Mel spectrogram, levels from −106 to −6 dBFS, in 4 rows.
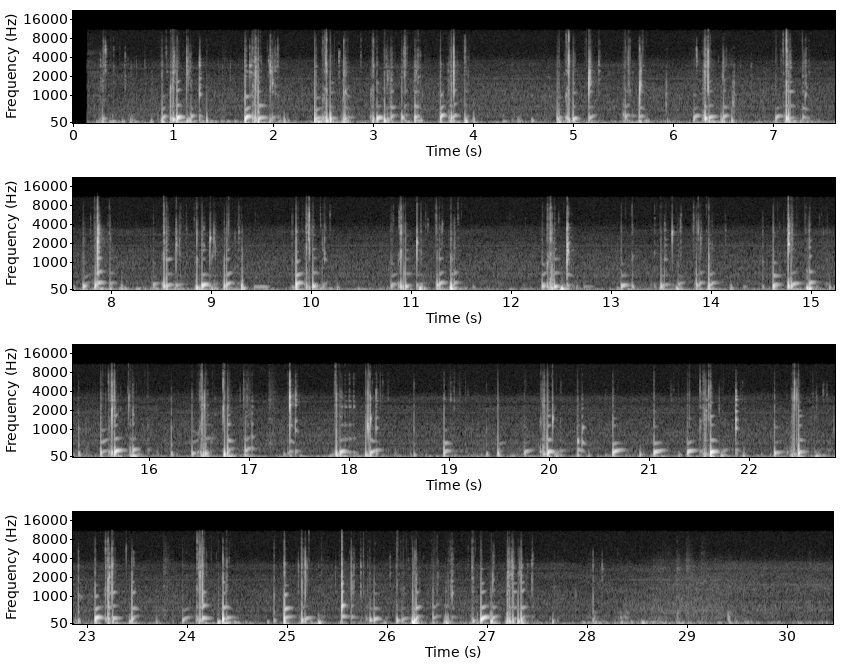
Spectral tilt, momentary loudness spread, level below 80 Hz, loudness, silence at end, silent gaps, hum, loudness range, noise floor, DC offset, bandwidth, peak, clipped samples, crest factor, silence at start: -6.5 dB/octave; 22 LU; -34 dBFS; -29 LUFS; 0.95 s; none; none; 5 LU; -54 dBFS; under 0.1%; 11 kHz; 0 dBFS; under 0.1%; 28 dB; 0.25 s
